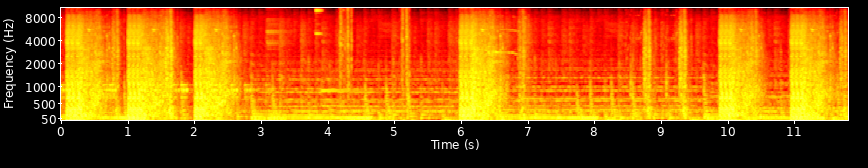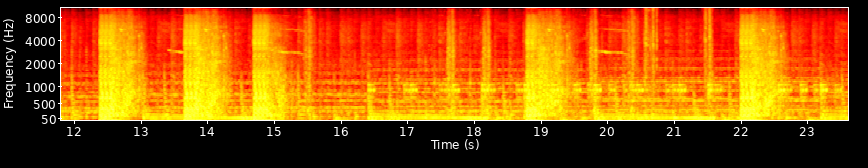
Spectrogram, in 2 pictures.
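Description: Repeated gunshots from a Parasite Eve 2 video game, sharp loud bursts of game gunfire firing again and again in rapid irregular volleys, with shattering impact effects between them and no talking.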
